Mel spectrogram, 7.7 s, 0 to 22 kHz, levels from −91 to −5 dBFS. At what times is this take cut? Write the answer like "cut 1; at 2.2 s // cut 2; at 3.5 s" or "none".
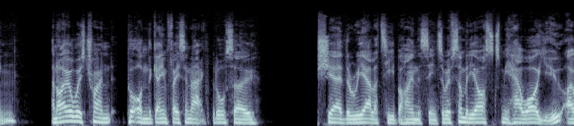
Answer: cut 1; at 4.2 s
